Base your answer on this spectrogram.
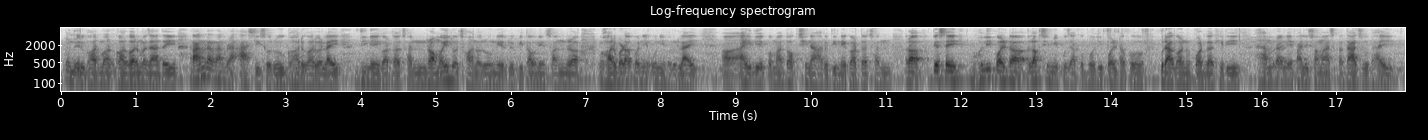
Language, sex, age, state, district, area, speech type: Nepali, male, 18-30, West Bengal, Darjeeling, rural, spontaneous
